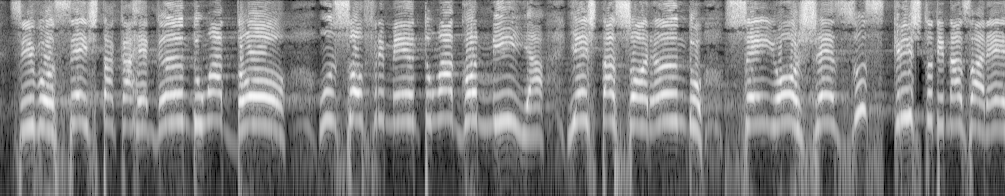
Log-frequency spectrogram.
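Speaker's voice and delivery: loud, building sermon shout; preaching at full force. Acted. Preacher promising the grieving an end to pain, loud. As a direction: drive each phrase harder to the cry.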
